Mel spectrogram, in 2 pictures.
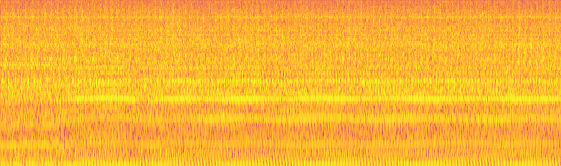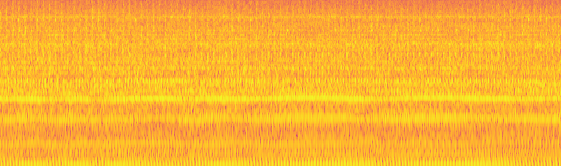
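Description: Steady, even low thrum from the twin with a regular beat and no misses; a healthy engine running normally.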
